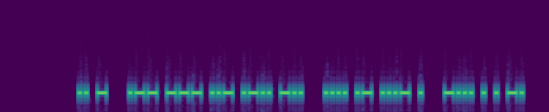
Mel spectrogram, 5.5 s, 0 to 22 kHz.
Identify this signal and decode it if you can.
Morse code, heard as a keyed tone, about 38 wpm, 700 Hz. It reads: IT WOULD HAVE BEEN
